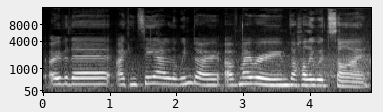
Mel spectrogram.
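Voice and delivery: usual speaking voice

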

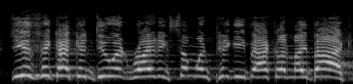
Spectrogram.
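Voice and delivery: loud, high challenge to the crowd; showman's call. Retold or imitated. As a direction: egg the crowd on.

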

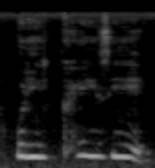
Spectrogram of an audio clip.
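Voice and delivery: imitating strangers scolding mom; scolding outcry. Passengers scolding mom for the stunt, loud mock scold. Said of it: "people are, like, talking to her".

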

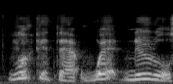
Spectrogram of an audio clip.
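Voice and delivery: high-pitched sneer; storyteller's scornful racer; snapping. A narrator's reading. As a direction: snap it mockingly at a rival. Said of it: "snapped Stinky".

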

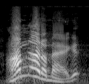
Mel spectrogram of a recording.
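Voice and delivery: shouted back hard and loud; defiant shout. Retold or imitated. Preacher retorting to the man, loud defiant shout. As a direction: fire it back at him full force. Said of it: "this thing come up".

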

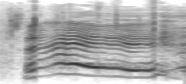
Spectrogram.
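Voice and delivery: «Hey!» aigu et lancé fort; cri de surprise joué. Pretend. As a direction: surgir d'un coup pour faire peur. Surgit de sa cachette pour surprendre. (cri joyeux pour surprendre)

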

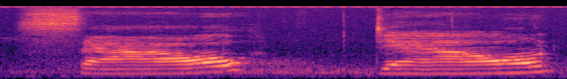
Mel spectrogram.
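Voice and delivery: "Sow, down" each stretched, rising; isolated "Sow, down", long lifted vowels; drilling OW words. Shown as a demonstration. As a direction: draw out each OW with a lift. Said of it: "say the ow words with me".

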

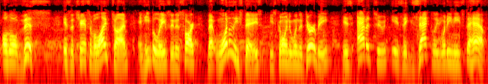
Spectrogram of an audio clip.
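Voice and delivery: low, measured TV voiceover; news feature narration. A narrator's reading. Reporter profiles the calm trainer before the Derby, low feature voiceover.

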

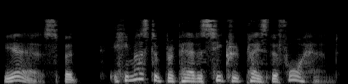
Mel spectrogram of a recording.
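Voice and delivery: concede, then push back with a but; reluctant. A narrator's reading. Lombard reluctantly argues with Vera. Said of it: "Lombard said reluctantly".

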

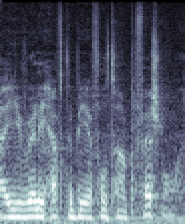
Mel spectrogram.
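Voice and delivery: ordinary talk

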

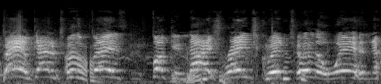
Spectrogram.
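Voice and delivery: loud, high-pitched commentator burst; excited kill call. Real, not acted. Commentator calling a hit to the face, excited and loud. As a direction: punch it out like a big play.

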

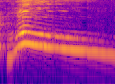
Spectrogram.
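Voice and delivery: high, loud wrestler's whoop; Ric Flair. Acted. Cheering a viewer's sub count, Ric Flair whoop. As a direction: let out a showy, high "woo". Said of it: "Give him that Ric Flair".

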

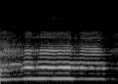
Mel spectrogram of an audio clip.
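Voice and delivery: weak, nervous fake laugh; a timid giggle to back down. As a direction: laugh it off meekly. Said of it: "they'll typically just go".

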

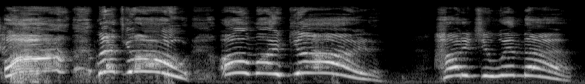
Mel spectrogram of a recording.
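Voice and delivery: very high, loud cheering scream; ecstatic shout. Real, not acted. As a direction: scream with joy at the win. Friend wins the race.

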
